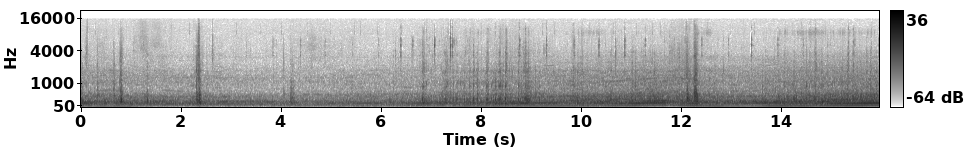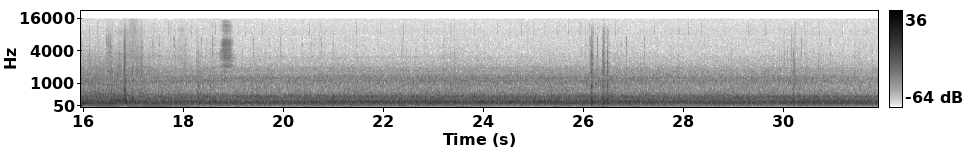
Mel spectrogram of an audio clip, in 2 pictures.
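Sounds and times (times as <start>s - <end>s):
car engine droning: 0.0s - 31.9s
sharp clicks and ticks: 5.4s - 18.7s.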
